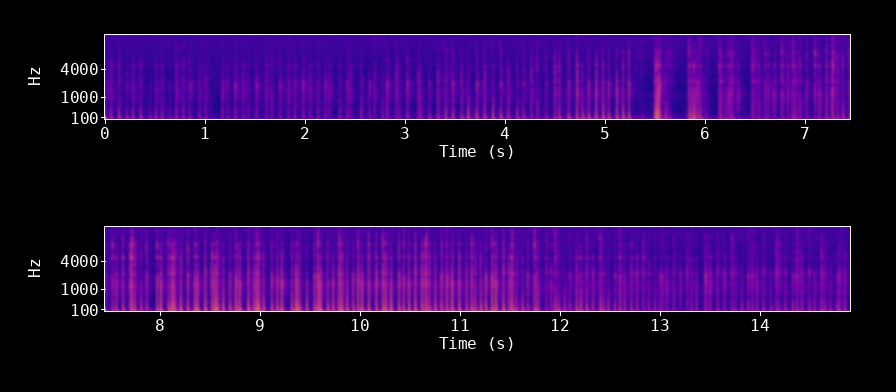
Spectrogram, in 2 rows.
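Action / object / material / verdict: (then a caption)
tap / round wooden block / wood / none. Fingertips and nails tap and scratch quickly on a solid, round, light-wood disc block held over and beside a microphone. The result is a rapid, irregular stream of short, dry, low-heavy knocks with almost no ring. The tapping swells louder from about 8 to 11 seconds, then eases off.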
